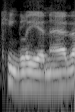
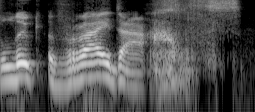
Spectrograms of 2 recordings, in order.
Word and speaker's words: Luc Vrijdaghs: It's not King Leonardo, it's Luke Vrijdaghs.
